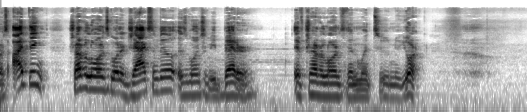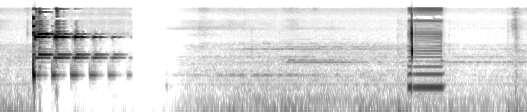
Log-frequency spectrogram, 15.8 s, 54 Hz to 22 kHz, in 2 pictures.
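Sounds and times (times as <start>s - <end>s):
speech: 0.0s - 6.4s
phone notification chime with bright tonal pings: 8.4s - 9.9s
short harsh buzzing phone alert tone: 14.0s - 14.6s.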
